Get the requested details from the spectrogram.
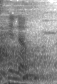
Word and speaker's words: Hina: It's Hina. – Hina Agarwal. – Exactly. And it's spelled H-I-N-A. A lot of people just spell it like H-E-E-N-A, which is not the case.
